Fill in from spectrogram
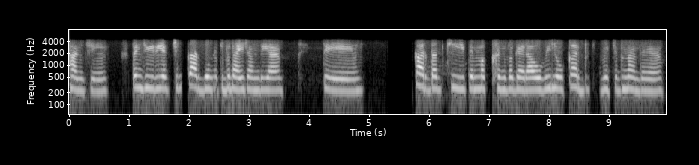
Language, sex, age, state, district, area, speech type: Punjabi, female, 18-30, Punjab, Fatehgarh Sahib, rural, conversation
